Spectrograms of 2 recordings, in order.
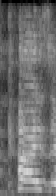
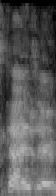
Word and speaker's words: Kaiser: Is it Kaiser? It rhymes with Skyzer Gerbagente. It's Kaiser, isn't it? I think that might be an Herba Mate dealer. Yeah, It's Kaiser.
